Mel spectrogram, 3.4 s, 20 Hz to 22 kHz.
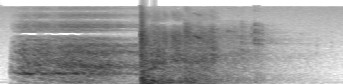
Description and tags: Car Accident with Squeal and Crash
Tires squeal and a terrible impact is heard. What a terrible accident. Short, simple and completely bitter-sweet. Talk about coming to a complete stop?! This is what that sounds like.
Recorded with the Yamaha YPG-525 keyboard using the sound effects that were provided using Audacity and a little creativity.
No acknowledgement is necessary, but most appreciated.
Thank you and have fun!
